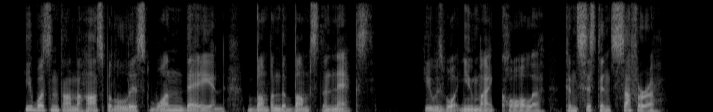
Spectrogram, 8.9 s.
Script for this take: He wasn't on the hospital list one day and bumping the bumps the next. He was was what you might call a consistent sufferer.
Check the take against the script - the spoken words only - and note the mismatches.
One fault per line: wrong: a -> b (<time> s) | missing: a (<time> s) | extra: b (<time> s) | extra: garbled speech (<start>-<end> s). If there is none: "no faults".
missing: was (5.6 s)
